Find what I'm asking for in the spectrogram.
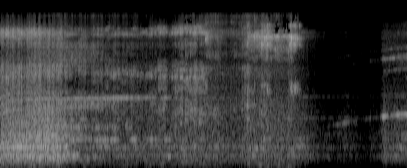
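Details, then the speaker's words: PICC Starfire plasma arc hob at switch-on: rough crackling hiss that settles and drops away, then a thin steady tone; normal plasma arc ignition buzz. "so these are basically just plug and play makes a strange noise when you fire it up"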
